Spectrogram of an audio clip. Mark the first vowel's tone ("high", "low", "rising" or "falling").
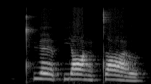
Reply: falling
